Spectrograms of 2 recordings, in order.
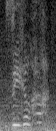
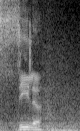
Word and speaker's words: Seele: Zila? I always get the name wrong. It's Seele. Alright, Seele.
